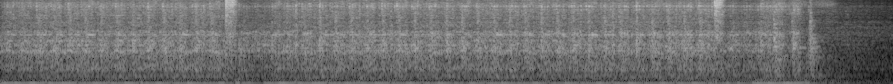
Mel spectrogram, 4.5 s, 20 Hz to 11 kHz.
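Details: Banham Superbug kit car, first start attempt on a fresh battery after checking firing order 1-3-4-2 and finding the coil loose: starter spins the engine steadily for about four seconds, never firing; cranks but won't start.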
